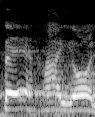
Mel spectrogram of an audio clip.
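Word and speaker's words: Ferrajoli: o sistema garantista de ferraioli atenção a pronúncia é ferraioli hum ele é representado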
